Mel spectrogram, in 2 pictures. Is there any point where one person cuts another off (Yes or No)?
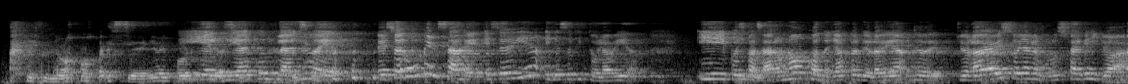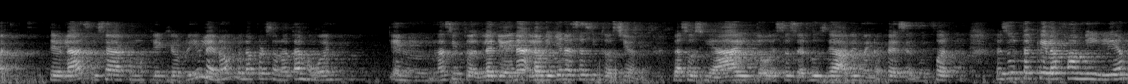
Yes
